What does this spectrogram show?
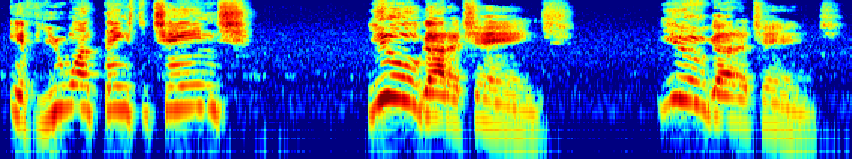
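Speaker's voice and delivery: very slow, drawn-out quotation; slow emphatic motto. Retold or imitated. Streamer passing on a mentor's advice, slowly and emphatically. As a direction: stretch each phrase for weight.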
